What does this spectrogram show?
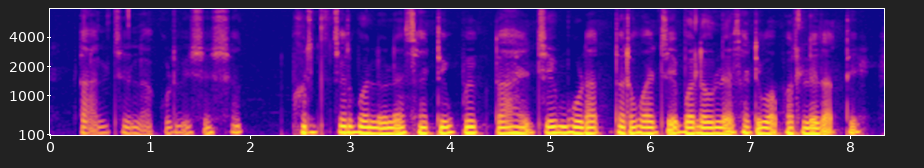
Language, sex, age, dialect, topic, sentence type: Marathi, male, 18-24, Varhadi, agriculture, statement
